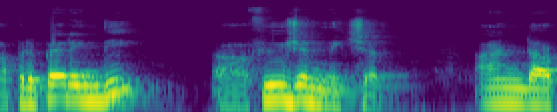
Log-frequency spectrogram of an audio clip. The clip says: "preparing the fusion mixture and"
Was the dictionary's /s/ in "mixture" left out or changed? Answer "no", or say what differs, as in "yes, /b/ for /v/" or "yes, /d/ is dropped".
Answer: yes, /s/ is dropped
